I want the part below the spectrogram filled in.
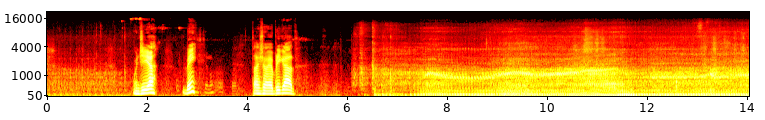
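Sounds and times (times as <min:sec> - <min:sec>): motorcycle engine riding: 0:00.0 - 0:01.8, 0:06.3 - 0:14.0.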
